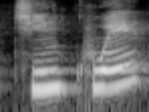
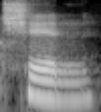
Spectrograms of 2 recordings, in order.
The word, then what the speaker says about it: cinque: qu he's a way Cinque like think of question yeah what the word question in English so we have that sound that's not an issue so Cinque not chin yes we don't change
